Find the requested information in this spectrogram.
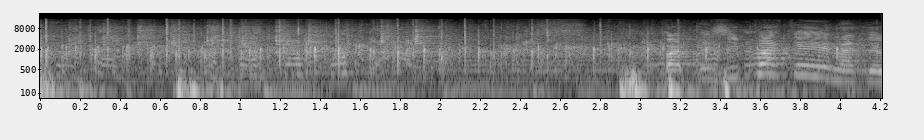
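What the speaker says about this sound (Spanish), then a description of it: "Fuerte el aplauso para nuestra manejadora, Verónica Nova" Applause from a television studio audience, mixed with crowd noise and some talking, steady throughout.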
